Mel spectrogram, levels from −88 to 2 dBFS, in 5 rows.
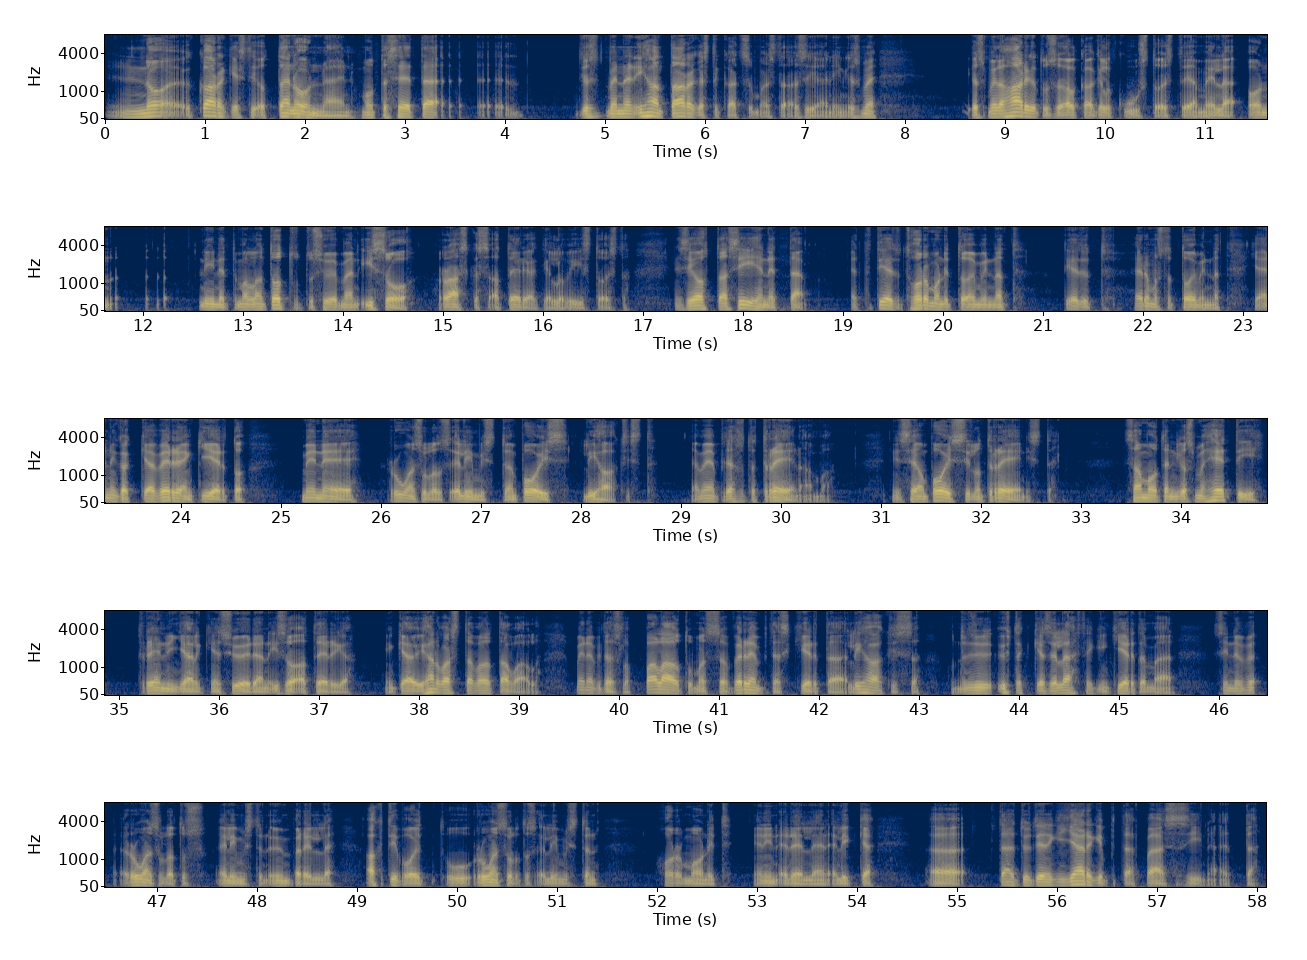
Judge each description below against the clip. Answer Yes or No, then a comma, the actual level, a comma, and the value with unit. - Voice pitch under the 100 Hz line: Yes, very low, 90 Hz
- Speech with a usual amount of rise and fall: Yes, average, 4.4 semitones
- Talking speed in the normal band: Yes, average, 115 wpm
